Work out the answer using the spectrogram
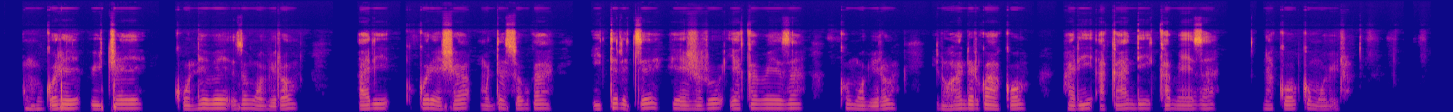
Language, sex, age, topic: Kinyarwanda, male, 18-24, government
